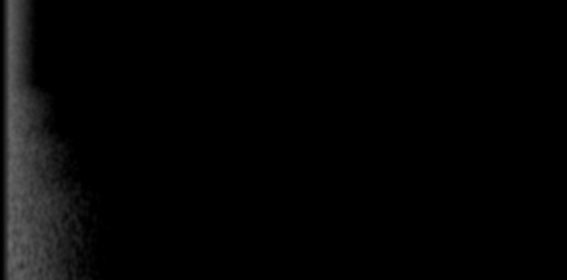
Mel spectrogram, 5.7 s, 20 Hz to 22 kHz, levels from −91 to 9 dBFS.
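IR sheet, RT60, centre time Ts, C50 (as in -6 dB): 1.3 s, 0.101 s, -3.5 dB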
